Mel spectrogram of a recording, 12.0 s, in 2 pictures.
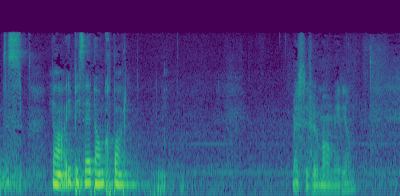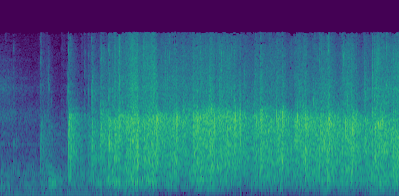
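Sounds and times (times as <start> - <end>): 
speech: 0.8 - 2.1, 4.4 - 5.4
crowd applause: 6.6 - 11.9.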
